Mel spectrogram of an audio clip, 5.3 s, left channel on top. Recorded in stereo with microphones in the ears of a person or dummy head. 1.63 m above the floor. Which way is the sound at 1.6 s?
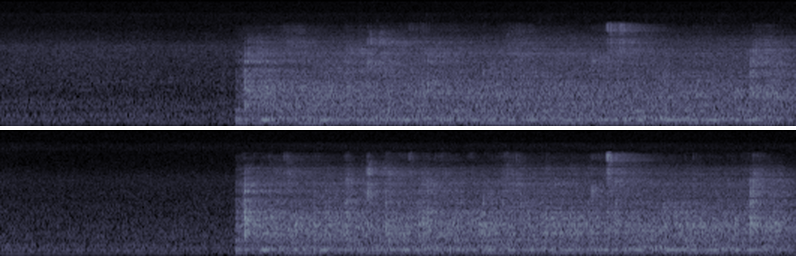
15° right (ahead or behind).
